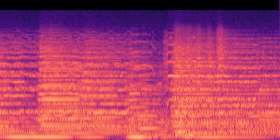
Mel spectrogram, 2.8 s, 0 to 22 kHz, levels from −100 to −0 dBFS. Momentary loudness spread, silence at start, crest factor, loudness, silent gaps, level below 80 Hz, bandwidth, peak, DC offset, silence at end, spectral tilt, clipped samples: 5 LU; 0 s; 16 dB; -17 LUFS; none; -50 dBFS; 11 kHz; -2 dBFS; under 0.1%; 0 s; -4 dB/octave; under 0.1%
